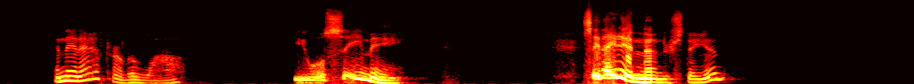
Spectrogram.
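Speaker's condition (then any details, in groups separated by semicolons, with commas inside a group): No condition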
